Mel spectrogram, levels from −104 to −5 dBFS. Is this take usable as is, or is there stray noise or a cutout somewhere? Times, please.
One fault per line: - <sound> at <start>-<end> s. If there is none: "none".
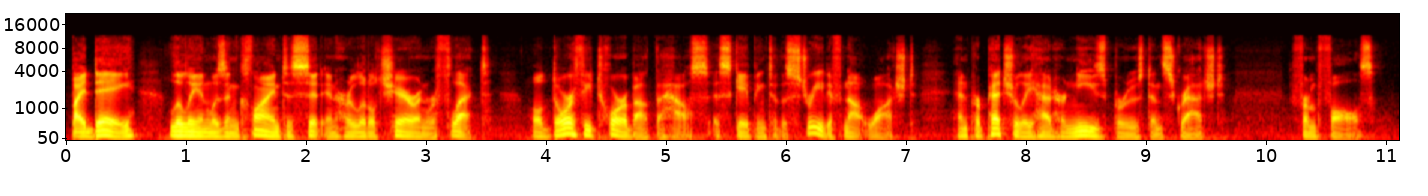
none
